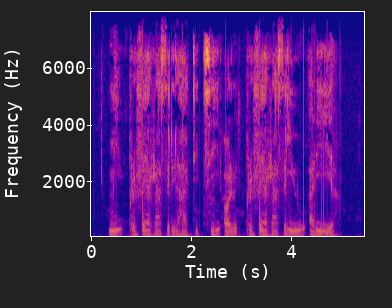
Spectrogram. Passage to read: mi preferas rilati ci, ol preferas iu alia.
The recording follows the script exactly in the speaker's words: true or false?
true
